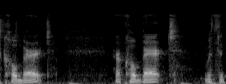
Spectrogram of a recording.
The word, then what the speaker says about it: Colbert: see I'm stuck saying Colbert because that's not actually how you pronounce his name it's Kolbert her Kolbert with the T oh you really actually pronounce the T yeah you do he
